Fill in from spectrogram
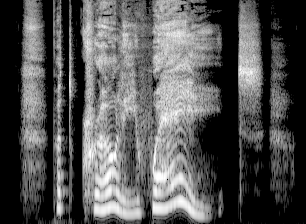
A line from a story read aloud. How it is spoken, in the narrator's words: Aziraphale gasped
